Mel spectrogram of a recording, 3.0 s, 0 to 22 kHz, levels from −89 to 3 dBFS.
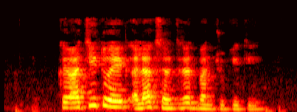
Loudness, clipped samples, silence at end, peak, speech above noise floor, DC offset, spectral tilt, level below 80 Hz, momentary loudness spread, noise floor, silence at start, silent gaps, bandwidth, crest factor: -22 LUFS; under 0.1%; 0.35 s; -6 dBFS; 32 dB; under 0.1%; -6.5 dB/octave; -58 dBFS; 17 LU; -54 dBFS; 0.6 s; none; 11.5 kHz; 18 dB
